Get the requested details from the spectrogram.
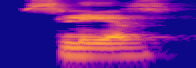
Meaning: masculine singular past indicative perfective of слезть (sleztʹ)
- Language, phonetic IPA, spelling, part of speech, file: Russian, [s⁽ʲ⁾lʲes], слез, verb, Ru-слез.ogg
